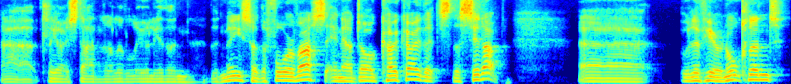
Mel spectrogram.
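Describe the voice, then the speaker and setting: A man's voice: mid-range voice, lively intonation, normal speed. A man in his forties with a New Zealand accent, a podcast guest telling his story in a friendly, easygoing way with plenty of fillers. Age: 40s. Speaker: guest, electrician and business owner. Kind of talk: casual podcast chat.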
